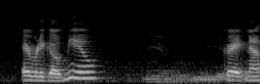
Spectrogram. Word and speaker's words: mu: here this Greek letter that is pronounced mu as in the sound a kitten makes everybody go Mew me great now sound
